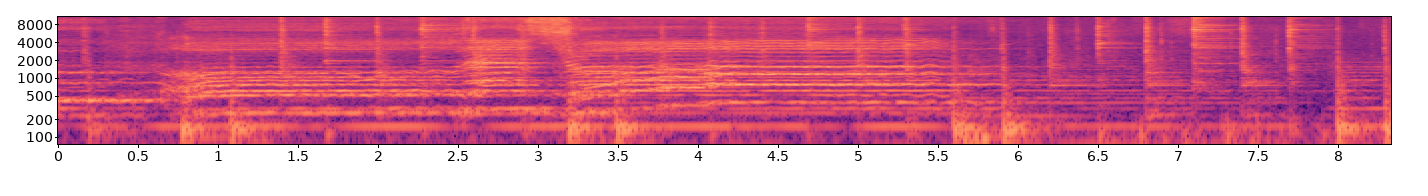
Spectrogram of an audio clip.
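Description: Choir of women's voices singing sustained, many-part chords over a steady low drone, the chord shifting about a second in, with a few light percussive hits.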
